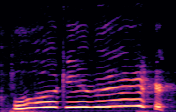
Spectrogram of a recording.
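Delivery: high, slow, stretched-out wonder; drawn-out amazement. Real, not acted. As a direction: marvel at it, dragging the words. Marvelling at cooked rings.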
